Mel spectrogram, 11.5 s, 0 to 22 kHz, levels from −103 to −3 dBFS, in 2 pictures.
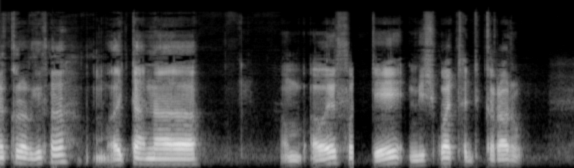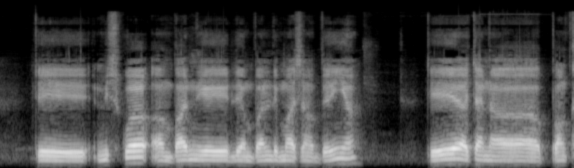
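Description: A stream segment was likely skipped: one segment of the segmented stream failed to load, and the player moved straight on to the next one instead of waiting or retrying. Between 3.49 and 3.53 s, the speech jumps abruptly forward at the join, with a short blip of about 50 ms. A stretch of the programme is simply gone, so the sentence resumes later than where it broke off.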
